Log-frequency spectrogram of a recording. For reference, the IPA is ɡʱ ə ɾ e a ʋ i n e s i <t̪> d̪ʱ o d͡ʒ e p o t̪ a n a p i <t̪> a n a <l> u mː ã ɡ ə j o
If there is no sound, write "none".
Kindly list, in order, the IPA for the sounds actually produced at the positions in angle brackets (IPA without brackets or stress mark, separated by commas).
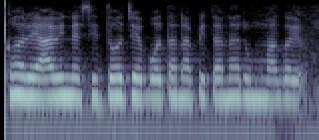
none, t̪, ɾ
